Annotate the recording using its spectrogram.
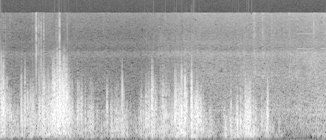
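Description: Wind gusting over the phone's microphone in uneven surges, easing off near the end.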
